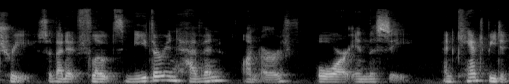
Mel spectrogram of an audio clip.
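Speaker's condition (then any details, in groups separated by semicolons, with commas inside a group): No condition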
